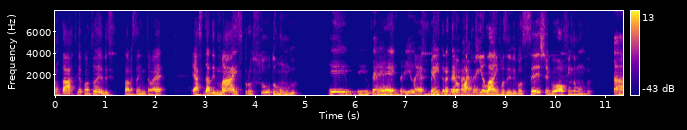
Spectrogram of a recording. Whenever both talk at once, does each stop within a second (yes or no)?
no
